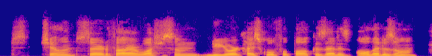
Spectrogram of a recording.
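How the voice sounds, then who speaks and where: Over a quiet background, the speaker keeps a moderate pace. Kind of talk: casual chat. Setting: connection over Wi-Fi, remote.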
